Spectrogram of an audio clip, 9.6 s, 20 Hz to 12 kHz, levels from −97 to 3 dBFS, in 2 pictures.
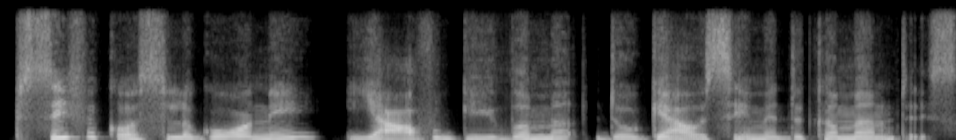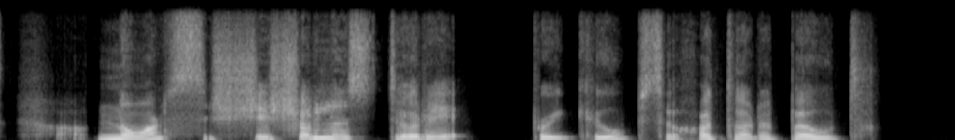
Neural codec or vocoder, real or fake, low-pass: codec, 16 kHz in and 24 kHz out, 0.9 kbps, LongCat-Audio-Codec, fine tuned four codebook decoder; fake; 10.8 kHz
